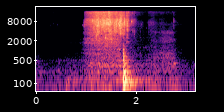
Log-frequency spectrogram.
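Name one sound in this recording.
Water runs briefly from a tap.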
